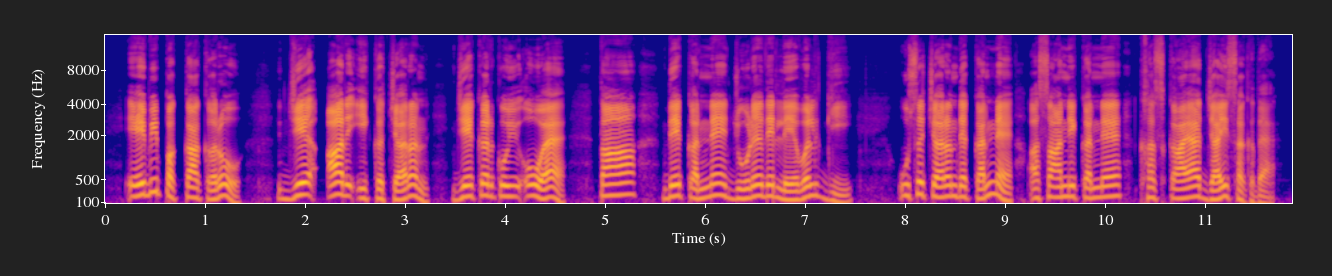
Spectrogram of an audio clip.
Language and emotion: Dogri, neutral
